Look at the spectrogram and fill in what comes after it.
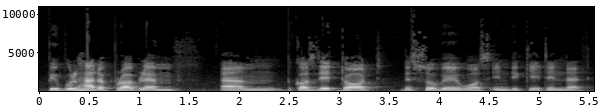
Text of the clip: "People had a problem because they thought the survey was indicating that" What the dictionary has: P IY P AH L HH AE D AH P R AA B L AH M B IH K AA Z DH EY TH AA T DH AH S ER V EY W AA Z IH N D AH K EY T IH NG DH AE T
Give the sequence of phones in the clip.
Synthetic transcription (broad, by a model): P IY P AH L HH AE D AH P R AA B L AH M B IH K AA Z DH EY T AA T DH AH S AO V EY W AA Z IH N D AH K EY T IH NG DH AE T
